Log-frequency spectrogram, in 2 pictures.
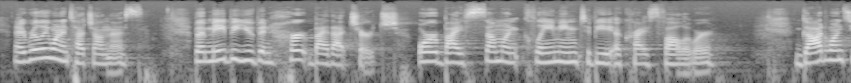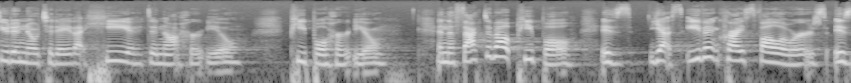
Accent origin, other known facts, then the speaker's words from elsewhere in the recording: Cordova, Nebraska, United States; I grew up in Cordova, Nebraska, a very, very small village, yes, a village, of about 140 people in the more eastern part of the state.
